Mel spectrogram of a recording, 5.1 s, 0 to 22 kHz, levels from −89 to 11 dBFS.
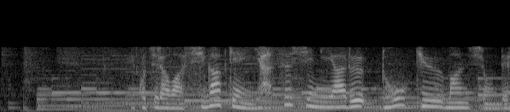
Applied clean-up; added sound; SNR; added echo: none; none; none; none.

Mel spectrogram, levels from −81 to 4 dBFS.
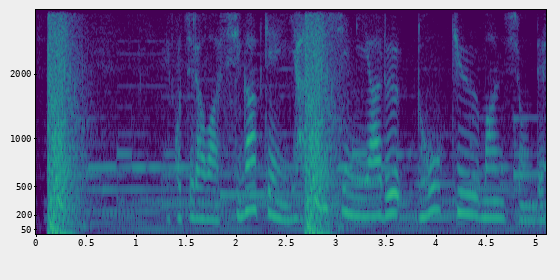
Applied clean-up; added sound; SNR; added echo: none; Gunshot, gunfire; 1 dB; none.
